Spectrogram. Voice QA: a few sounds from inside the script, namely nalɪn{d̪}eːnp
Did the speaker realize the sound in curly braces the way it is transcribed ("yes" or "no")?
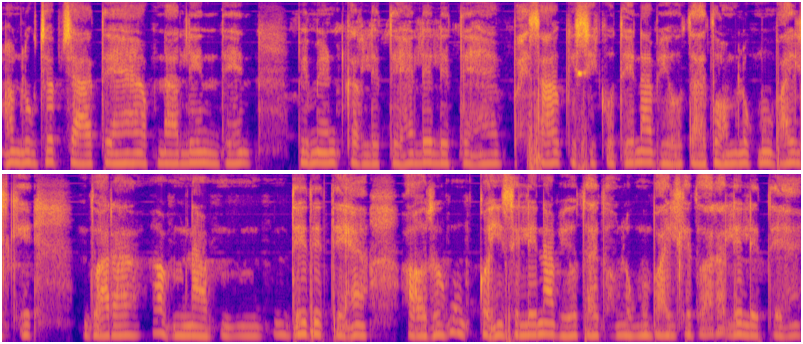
yes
